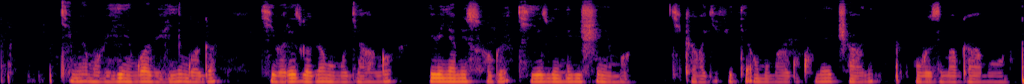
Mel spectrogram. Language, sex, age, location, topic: Kinyarwanda, female, 50+, Musanze, agriculture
